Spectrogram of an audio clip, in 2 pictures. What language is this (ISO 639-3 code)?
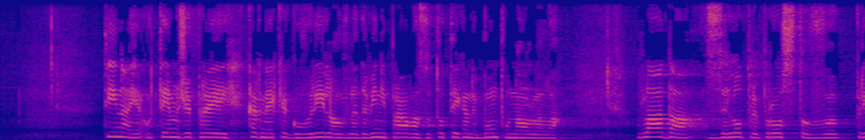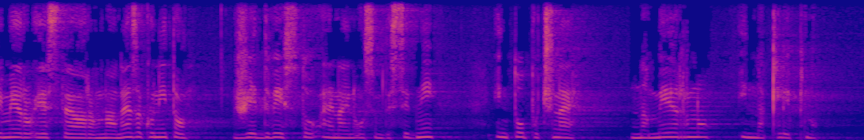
slv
